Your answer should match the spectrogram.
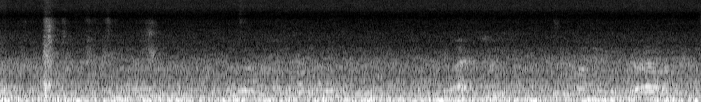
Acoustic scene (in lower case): residential area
